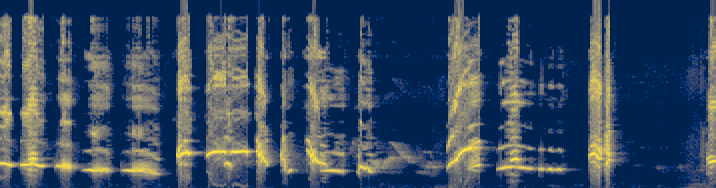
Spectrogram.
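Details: Oriental magpie-robin singing gacor style, meant as a lure for other birds: a brisk run of clear whistled notes, rising and falling slurs and short chirps, with a brief pause before a few final sharp upswept whistles.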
